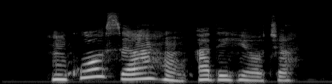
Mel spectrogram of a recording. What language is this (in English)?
Igbo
